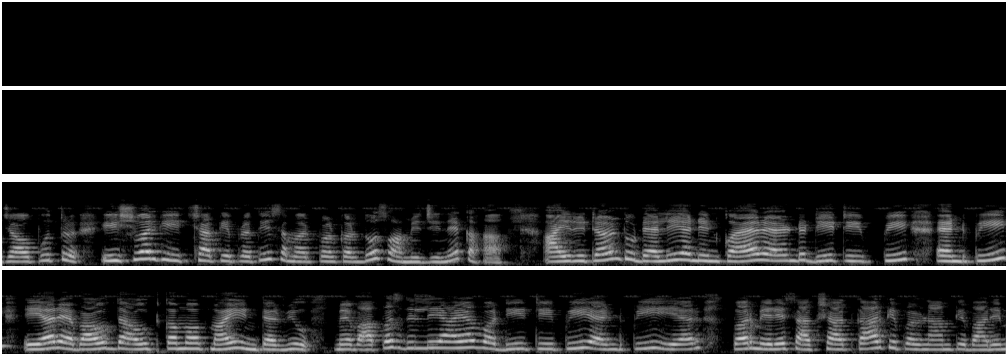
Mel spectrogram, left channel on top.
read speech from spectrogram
जाओ पुत्र, ईश्वर की इच्छा के प्रति समर्पण कर दो, स्वामी जी ने कहा. I return to Delhi and inquire and DTP and P air about the outcome of my interview. मैं वापस दिल्ली आया व DTP and P air पर मेरे साक्षात्कार के परिणाम के बारे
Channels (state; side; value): silent; left; digital silence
